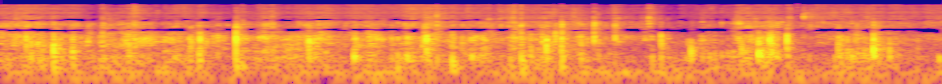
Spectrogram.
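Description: A medium brown kraft paper padded mailer envelope resting on a towel is turned over while fingertips and nails scratch and rub its surface. The paper gives a steady run of dry, crinkling crackles with many short, bright scratch transients over a faint hiss, and almost no low end.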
